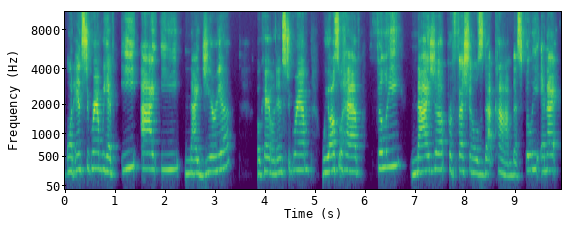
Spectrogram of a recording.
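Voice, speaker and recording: A woman's voice: fairly high pitch, fairly bright tone. A middle-aged woman hosting an online panel discussion from a room at home over a video call. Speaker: panel host. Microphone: computer mic on a video call.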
